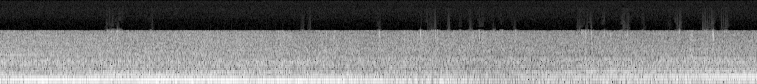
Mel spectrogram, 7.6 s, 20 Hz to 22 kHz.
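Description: McLaren 600LT's twin-turbo V8 heard from inside the cabin, its note falling as the car slows from about 160 to 110 km/h. It goes quieter about five seconds in, then picks up again near the end as the car starts to accelerate, over steady road and tyre noise.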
